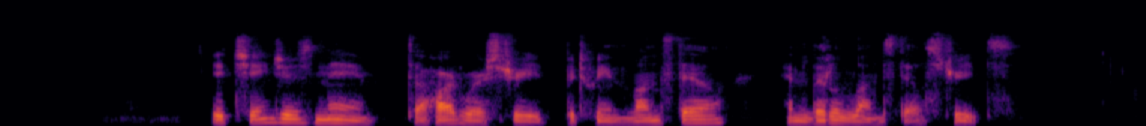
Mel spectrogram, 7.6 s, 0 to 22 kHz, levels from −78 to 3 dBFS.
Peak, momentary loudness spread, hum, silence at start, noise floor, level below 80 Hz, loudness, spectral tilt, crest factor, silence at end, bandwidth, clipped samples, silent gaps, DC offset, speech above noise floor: -12 dBFS; 9 LU; none; 1.4 s; -78 dBFS; -64 dBFS; -33 LUFS; -5.5 dB/octave; 22 dB; 0.9 s; 7.8 kHz; under 0.1%; none; under 0.1%; 47 dB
